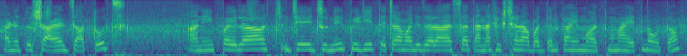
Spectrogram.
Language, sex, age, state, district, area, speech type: Marathi, female, 18-30, Maharashtra, Thane, urban, spontaneous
